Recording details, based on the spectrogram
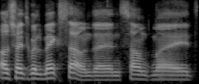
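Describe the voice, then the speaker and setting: A man's voice: lowish voice, measured pace, vocal fry, a little mellow. A man talking casually as a player in a tabletop roleplaying game, reasoning things through.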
